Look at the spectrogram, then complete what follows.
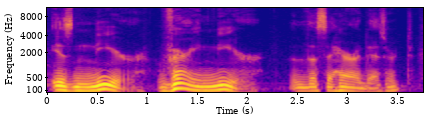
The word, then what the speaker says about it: Sahara: There's more sunlight because Morocco is very close to the Sahara Desert. In Spanish, el Sahara. In English, Sahara. Es un H. The Sahara Desert. El H se pronuncia, eh? Se aspira.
